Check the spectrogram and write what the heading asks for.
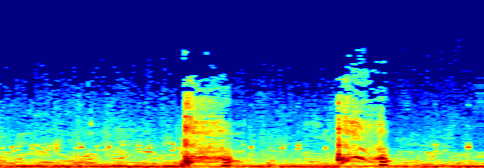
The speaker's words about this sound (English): How long have you had that cough? A few days now.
